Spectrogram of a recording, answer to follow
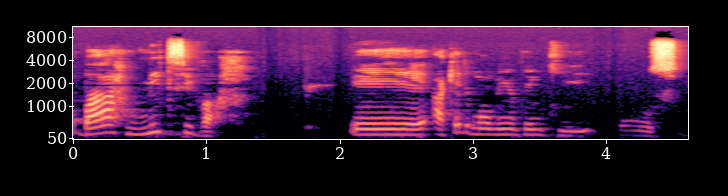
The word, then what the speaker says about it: Bar Mitzvah: Assim eles pronunciam. O que é o Bar Mitzvah?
